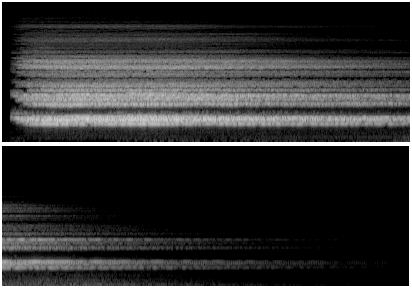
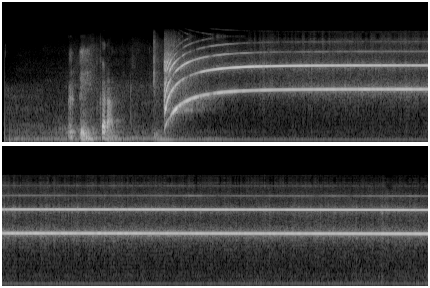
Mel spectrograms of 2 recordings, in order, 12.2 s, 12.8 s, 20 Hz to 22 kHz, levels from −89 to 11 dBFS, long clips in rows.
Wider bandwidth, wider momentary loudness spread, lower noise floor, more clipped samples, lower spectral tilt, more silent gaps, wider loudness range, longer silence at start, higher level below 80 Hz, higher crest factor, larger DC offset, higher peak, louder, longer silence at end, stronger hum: first, 11.5 kHz vs 9.2 kHz; first, 18 LU vs 4 LU; first, -87 dBFS vs -46 dBFS; neither; second, 1.5 dB/octave vs -1.5 dB/octave; neither; first, 21 LU vs 3 LU; second, 0.15 s vs 1 s; about the same, -70 dBFS vs -66 dBFS; about the same, 18 dB vs 14 dB; neither; about the same, 0 dBFS vs -2 dBFS; second, -15 LUFS vs -12 LUFS; first, 4.6 s vs 0 s; neither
